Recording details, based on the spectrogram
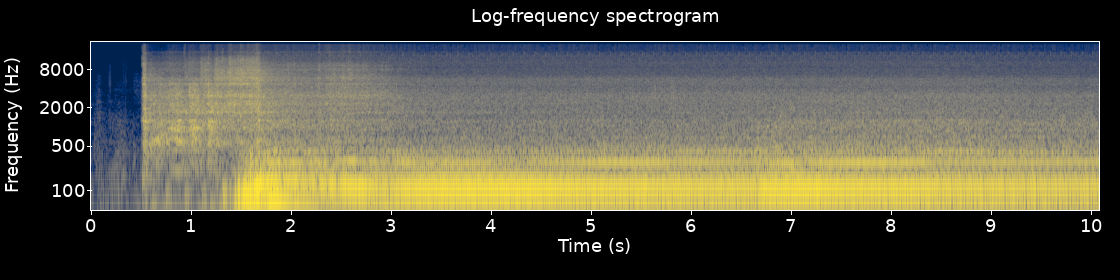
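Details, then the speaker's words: Nissan R32 Skyline cold start after new O2 sensors fitted to cure a 2800 rpm hesitation, hood open: starter whirs briefly, engine catches with a rev flare, then settles to a steady, even fast idle; healthy. "car was not warm when i first brought it in we just basically pushed it in real quick so it will need to warm up"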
